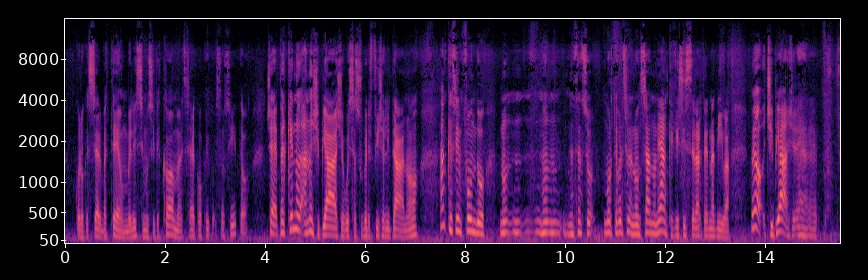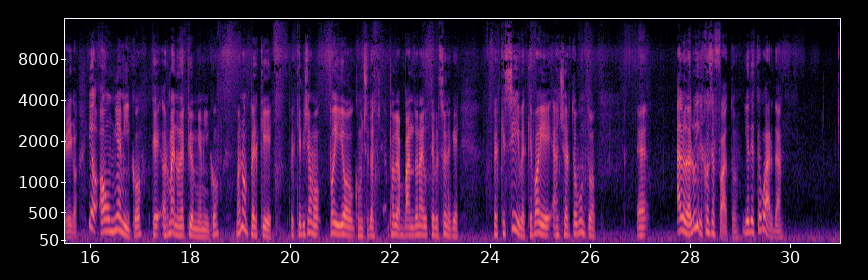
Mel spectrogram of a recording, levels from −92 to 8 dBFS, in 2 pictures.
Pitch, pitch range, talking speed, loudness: 135 Hz, 115-165 Hz, 185 wpm, -27 LUFS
